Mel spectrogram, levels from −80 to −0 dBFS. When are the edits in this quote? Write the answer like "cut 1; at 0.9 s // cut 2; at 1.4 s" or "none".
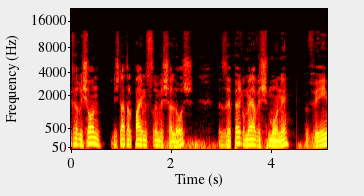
cut 1; at 3.4 s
